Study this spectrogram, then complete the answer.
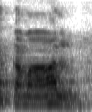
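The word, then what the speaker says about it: کمال: तो इसकी हिज्जे करेंगे, किस तरह करेंगे, काफ मीम अलिफ कमा, और लाम साकिन, इस पर कोई हरकत नहीं है, तो पढ़ा गया कमाल।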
